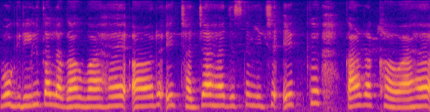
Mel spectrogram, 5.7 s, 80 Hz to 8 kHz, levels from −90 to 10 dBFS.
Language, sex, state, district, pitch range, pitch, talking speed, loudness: Hindi, female, Bihar, Patna, 230-270 Hz, 250 Hz, 175 wpm, -15 LUFS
